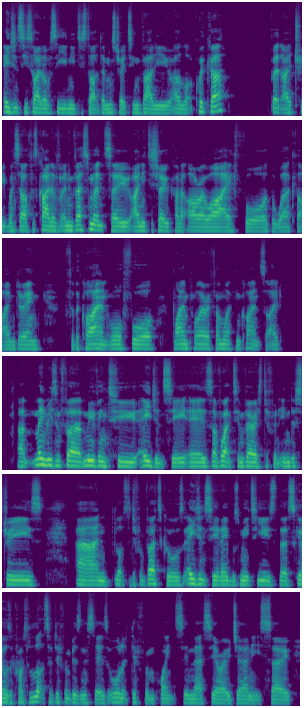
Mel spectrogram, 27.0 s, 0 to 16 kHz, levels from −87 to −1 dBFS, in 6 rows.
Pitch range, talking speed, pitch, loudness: 120-135 Hz, 195 wpm, 130 Hz, -29 LUFS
